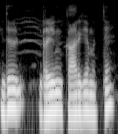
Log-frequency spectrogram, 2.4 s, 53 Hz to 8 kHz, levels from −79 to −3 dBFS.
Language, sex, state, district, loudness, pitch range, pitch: Kannada, male, Karnataka, Koppal, -15 LUFS, 115-140 Hz, 125 Hz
